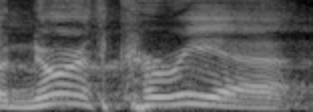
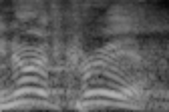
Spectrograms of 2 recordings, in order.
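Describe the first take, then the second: First: Slow, weighty news-anchor doom; mock dramatic news voice; ominous media warning. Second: High, small scared whimper of a word; hammed-up terrified husband; mock frightened answer. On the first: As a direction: drag it out like a scary headline. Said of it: "they go". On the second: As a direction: confess the fear like a child. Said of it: "What's the matter, honey".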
